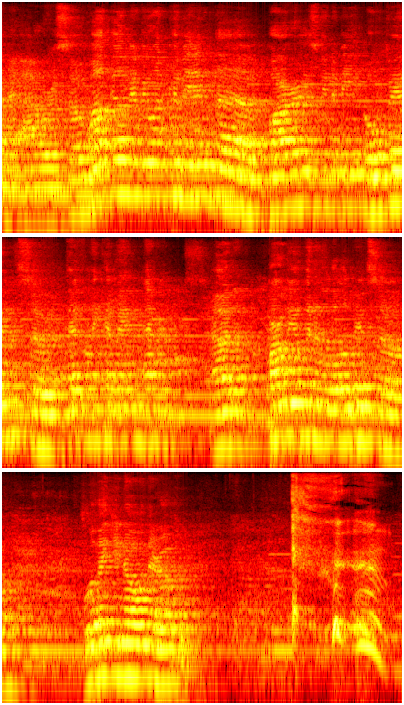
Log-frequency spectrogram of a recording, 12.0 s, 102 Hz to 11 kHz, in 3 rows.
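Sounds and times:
person coughing: 0:10.9 - 0:12.0.

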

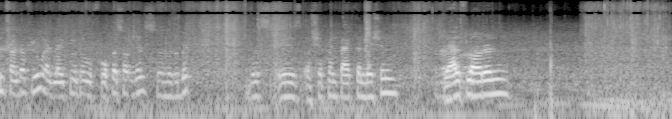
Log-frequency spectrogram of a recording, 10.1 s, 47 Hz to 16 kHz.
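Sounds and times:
plastic bag crinkling: 0:08.7 - 0:10.0.

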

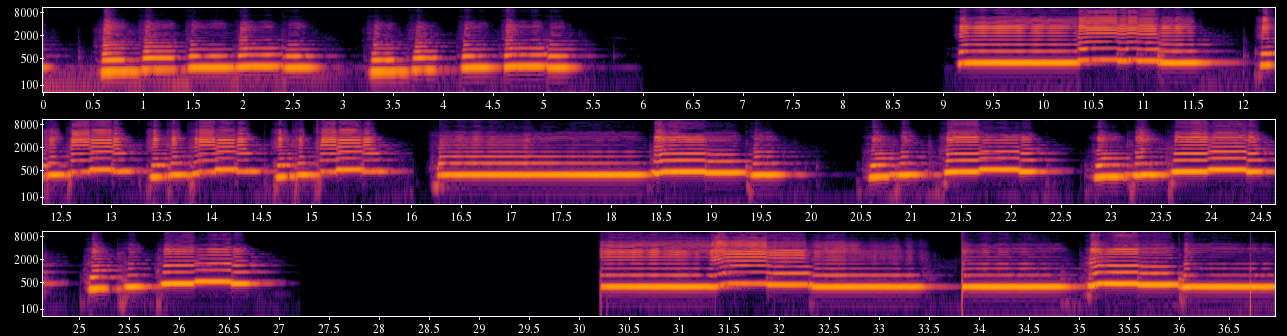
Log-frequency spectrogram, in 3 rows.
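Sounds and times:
solo alto saxophone melody: 0:00.0 - 0:06.0, 0:09.1 - 0:27.2, 0:30.2 - 0:36.9.

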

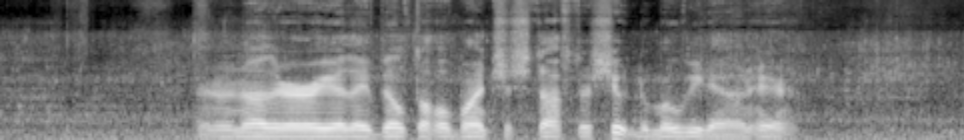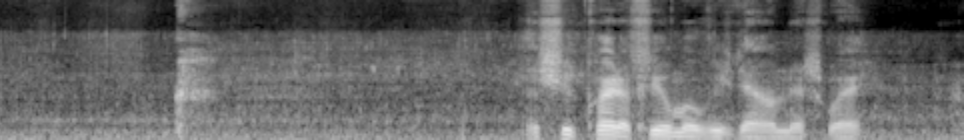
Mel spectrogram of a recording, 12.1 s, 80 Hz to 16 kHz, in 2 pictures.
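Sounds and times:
low waterside background noise: 0:00.0 - 0:12.0.

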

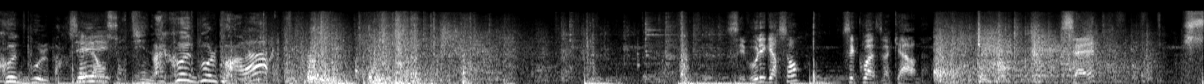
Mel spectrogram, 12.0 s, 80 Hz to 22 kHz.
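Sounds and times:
crash with clattering: 0:02.8 - 0:07.2, 0:09.3 - 0:11.8.

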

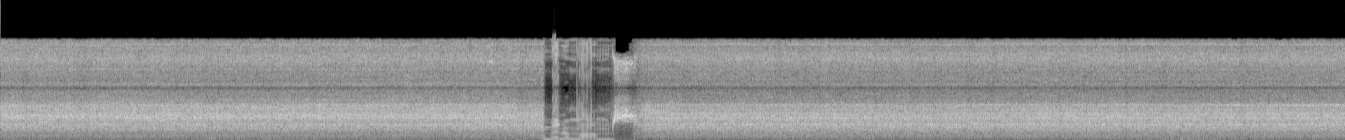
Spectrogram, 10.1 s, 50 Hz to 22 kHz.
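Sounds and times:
aircraft engine sound: 0:00.0 - 0:10.0.

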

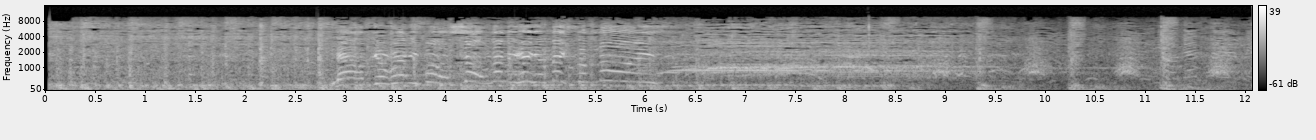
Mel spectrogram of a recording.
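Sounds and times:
bass drums beating: 0:00.0 - 0:12.0
marching band drumline: 0:00.0 - 0:12.0.

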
